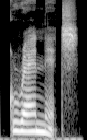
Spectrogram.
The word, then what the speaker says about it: Greenwich: Discovering Greenwich Village. Se prononce Greenwich.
